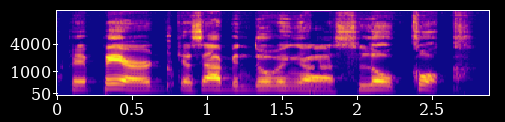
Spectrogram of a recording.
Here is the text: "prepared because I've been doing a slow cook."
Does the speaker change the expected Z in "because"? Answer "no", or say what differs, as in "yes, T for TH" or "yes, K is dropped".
yes, Z is dropped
